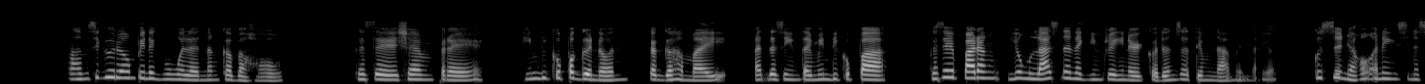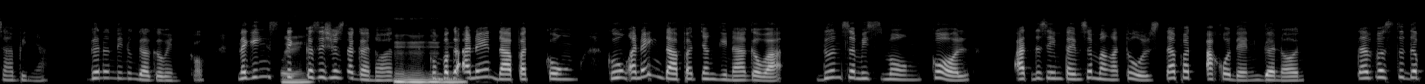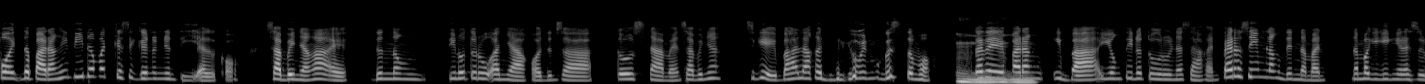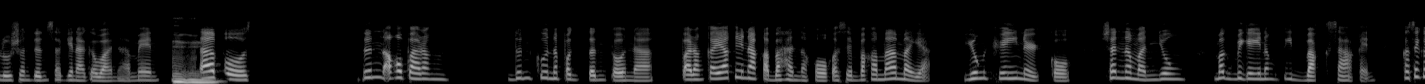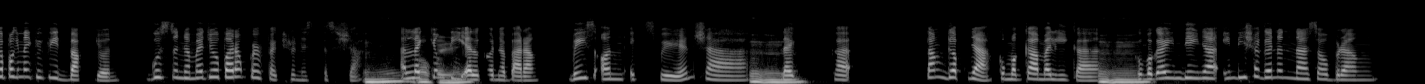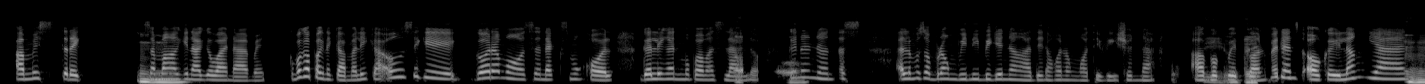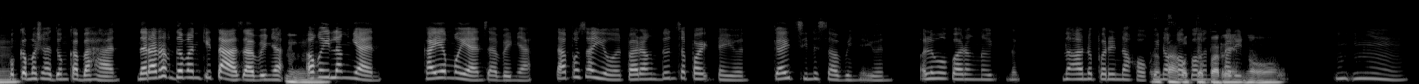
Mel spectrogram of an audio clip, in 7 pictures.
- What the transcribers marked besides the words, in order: in English: "at the same time"; laughing while speaking: "din gawin mo gusto mo"
- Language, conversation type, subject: Filipino, advice, Ano ang mga epektibong paraan para mabilis akong kumalma kapag sobra akong nababagabag?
